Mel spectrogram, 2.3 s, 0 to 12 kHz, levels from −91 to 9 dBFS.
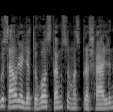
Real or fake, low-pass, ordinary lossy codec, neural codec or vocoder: fake; 7.2 kHz; MP3, 32 kbps; codec, 16 kHz, 4.8 kbps, FACodec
